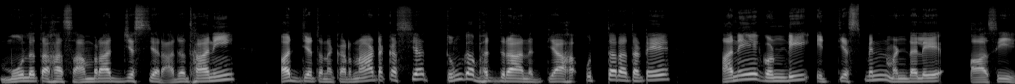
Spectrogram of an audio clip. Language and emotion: Sanskrit, neutral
